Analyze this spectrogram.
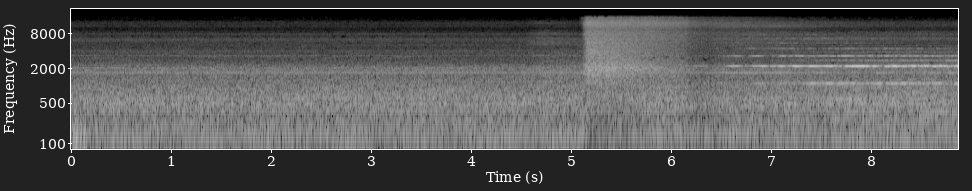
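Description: A train rumbles slowly along the platform under an echoing roof.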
